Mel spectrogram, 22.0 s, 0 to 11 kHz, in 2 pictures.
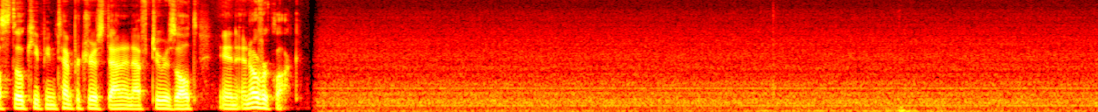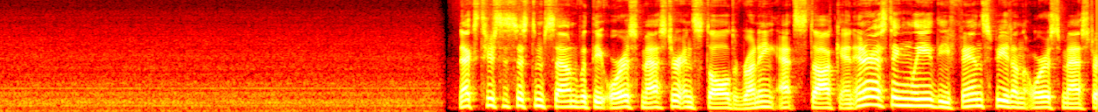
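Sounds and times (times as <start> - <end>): computer fan hiss and hum: 3.2 - 21.9.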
